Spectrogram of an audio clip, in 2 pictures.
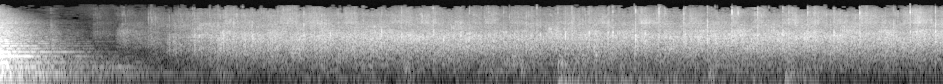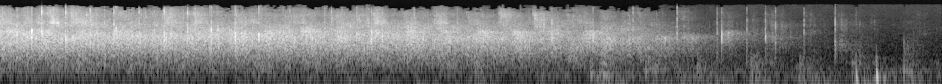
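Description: A wind band's final brass chord dying away in the hall, then audience applause that starts about a second and a half in, runs steadily, and fades out near the end with a few last claps.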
